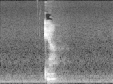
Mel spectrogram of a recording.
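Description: Near silence with room tone, broken about a second in by a brief click and then a single soft, breathy "yeah" from a woman.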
